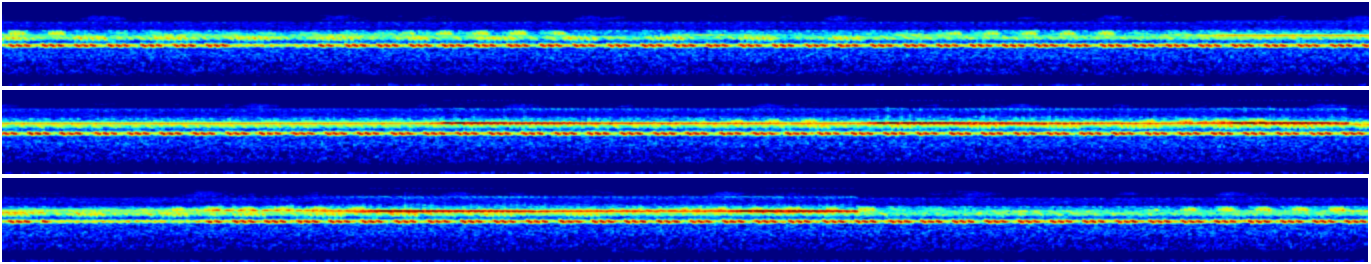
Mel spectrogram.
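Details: Bell crickets trill in bright, high pulse bursts, with a drawn-out ringing tone midway, over a constant fast-pulsing insect chorus. Volume swells briefly a few times.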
